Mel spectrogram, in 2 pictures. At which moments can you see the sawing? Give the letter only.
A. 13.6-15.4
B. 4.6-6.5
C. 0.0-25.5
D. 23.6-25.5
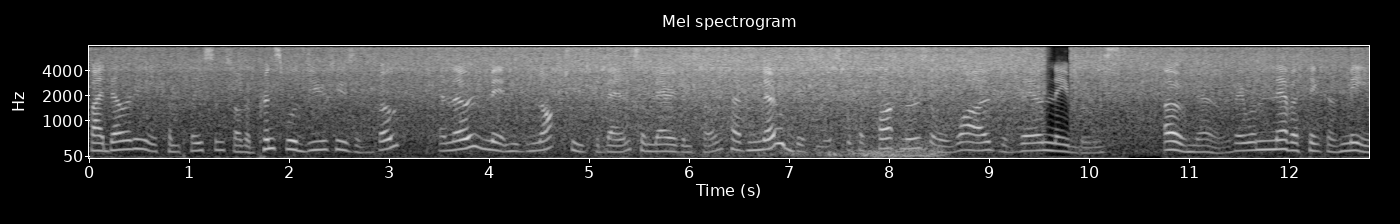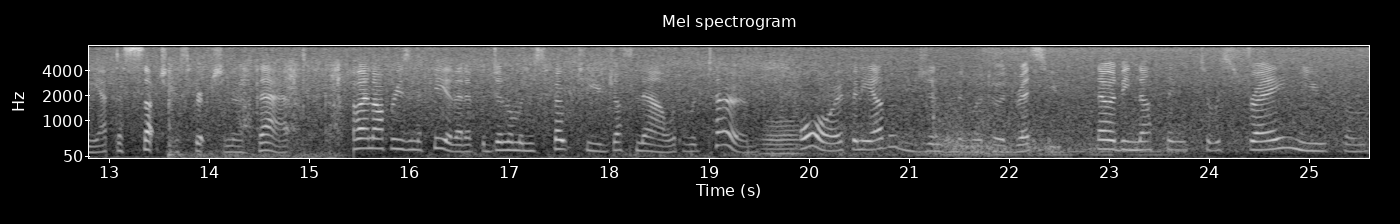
A.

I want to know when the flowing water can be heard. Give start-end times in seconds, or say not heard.
0.0-25.5.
